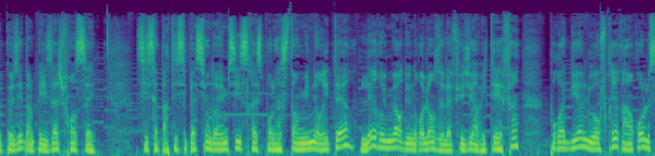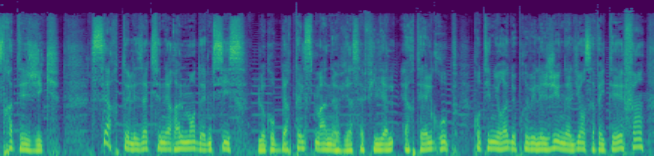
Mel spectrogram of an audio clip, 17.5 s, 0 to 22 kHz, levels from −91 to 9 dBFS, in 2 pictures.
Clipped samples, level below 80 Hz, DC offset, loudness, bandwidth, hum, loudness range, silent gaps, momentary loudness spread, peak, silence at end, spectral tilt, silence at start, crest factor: under 0.1%; -30 dBFS; under 0.1%; -12 LUFS; 17 kHz; none; 2 LU; none; 6 LU; 0 dBFS; 0 s; -5.5 dB/octave; 0 s; 10 dB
